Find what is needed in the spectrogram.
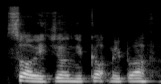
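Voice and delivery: ordinary talk, nothing marked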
